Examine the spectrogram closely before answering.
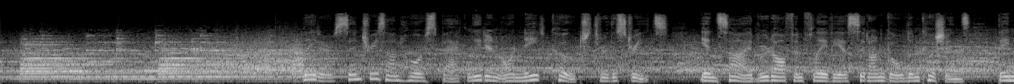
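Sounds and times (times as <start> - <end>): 
church bells ringing in a tower atop a cathedral after a wedding: 0.0 - 10.1
speech: 3.0 - 10.1.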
